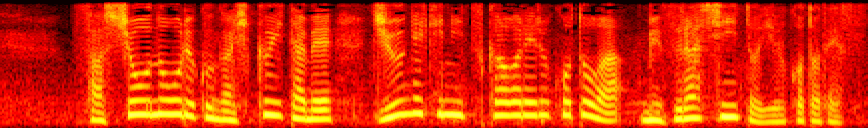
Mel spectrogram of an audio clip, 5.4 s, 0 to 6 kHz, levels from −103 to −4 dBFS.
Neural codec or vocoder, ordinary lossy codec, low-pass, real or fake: none; none; 5.4 kHz; real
